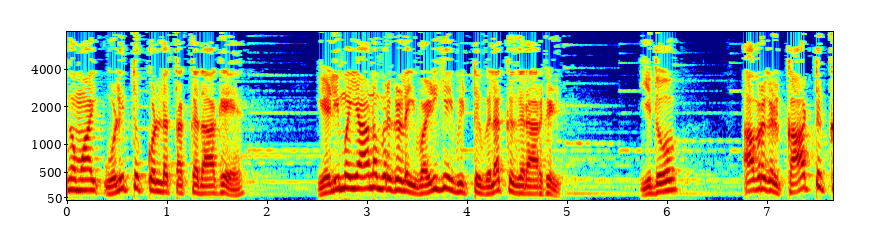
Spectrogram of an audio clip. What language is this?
Tamil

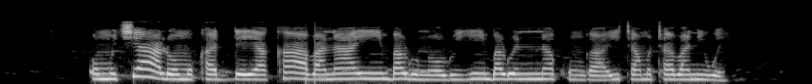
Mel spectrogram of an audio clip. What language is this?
Ganda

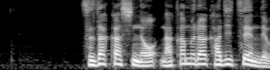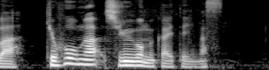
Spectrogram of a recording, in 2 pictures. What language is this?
Japanese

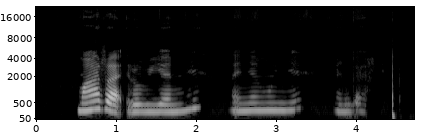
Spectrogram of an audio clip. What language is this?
Masai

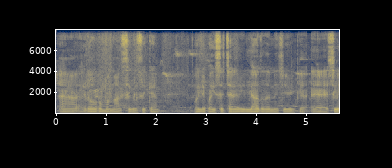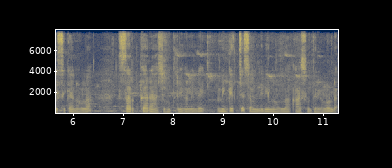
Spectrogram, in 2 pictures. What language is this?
Malayalam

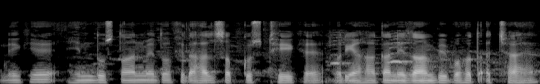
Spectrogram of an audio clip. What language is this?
Urdu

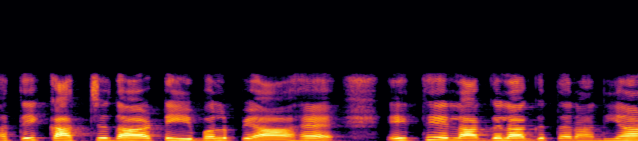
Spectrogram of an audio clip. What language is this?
Punjabi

